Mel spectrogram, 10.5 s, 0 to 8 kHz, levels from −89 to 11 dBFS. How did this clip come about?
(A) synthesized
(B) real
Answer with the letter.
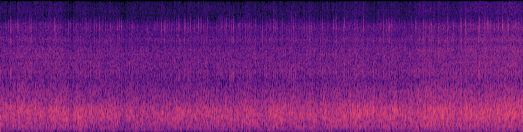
B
